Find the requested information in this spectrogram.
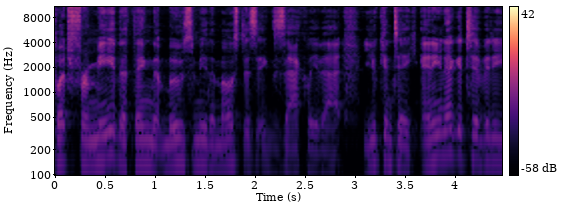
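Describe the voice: The speaker delivers plain reading aloud.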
